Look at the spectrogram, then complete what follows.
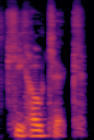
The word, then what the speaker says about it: quixotic: that's my pet peeve I hate whenever I hear people pronouncing the word uh quixotic you know from like Don Quixote yeah you know I I'm always one who's like thinking it's quixotic you know because it's it's Don Quixote so yeah I'm from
